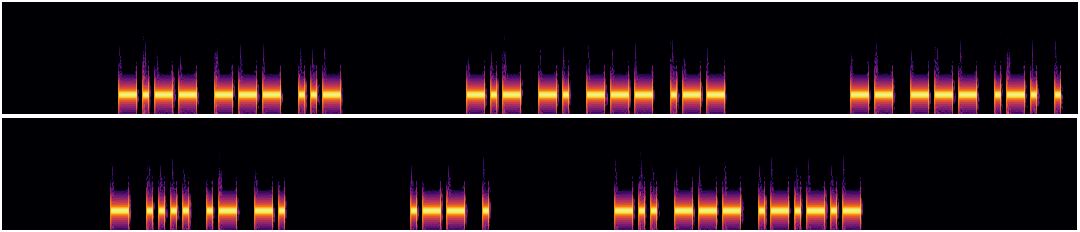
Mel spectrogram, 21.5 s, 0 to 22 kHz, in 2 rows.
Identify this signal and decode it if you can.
Morse code, heard as a keyed tone, about 21 wpm, 700 Hz. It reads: YOU KNOW MORE THAN WE DO.
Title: 3x Word-Spacing - Sentences from Top 100 Words - 20wpm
